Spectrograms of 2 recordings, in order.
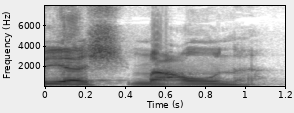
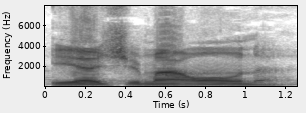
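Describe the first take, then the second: First: The middle consonant is an 'sh' sound. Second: The middle consonant is a 'j' sound. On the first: The speaker calls it wrong. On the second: The speaker calls it right.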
